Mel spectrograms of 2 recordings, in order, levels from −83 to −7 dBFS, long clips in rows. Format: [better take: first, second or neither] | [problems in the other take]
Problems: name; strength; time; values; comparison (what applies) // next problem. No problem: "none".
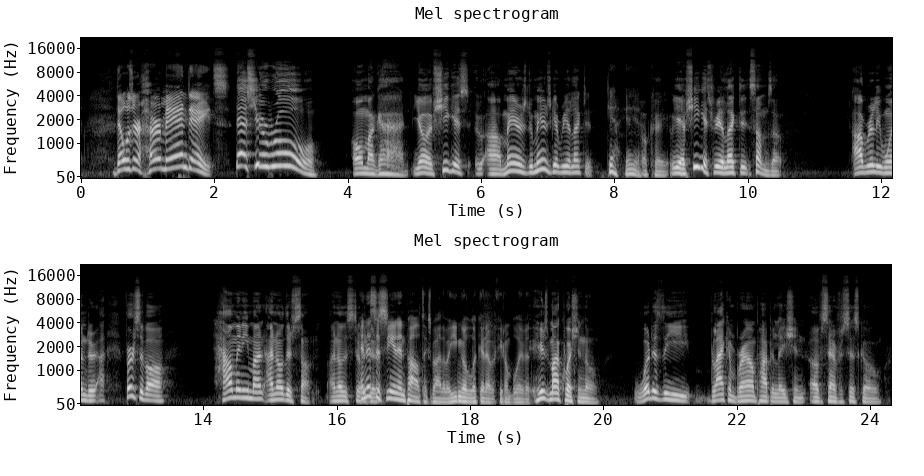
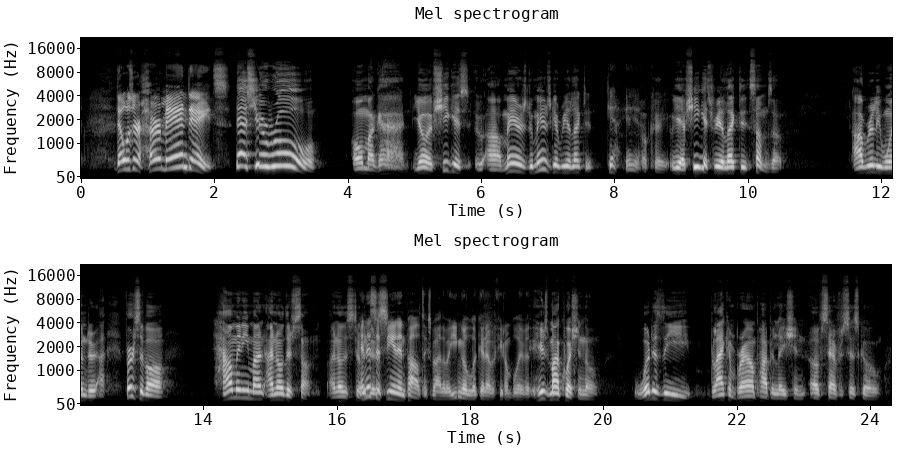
first | thin; very; fading below 300 Hz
